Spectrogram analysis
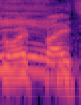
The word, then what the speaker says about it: sword: boys no we are I like how you say sword fights and you over pronounce the W sword fight we're men men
